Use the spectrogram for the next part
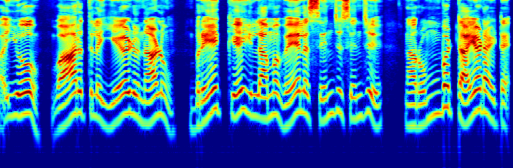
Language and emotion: Tamil, sad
